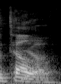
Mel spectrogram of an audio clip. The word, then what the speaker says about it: Sotelo: They never pronounce it correctly. Yeah. Well, that's because they're racist. Yeah, exactly. clearly. It's pretty easy, Sotelo.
